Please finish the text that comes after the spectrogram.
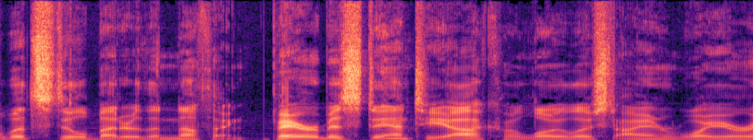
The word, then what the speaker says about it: Barabbas: Barabbas Dantioch, a loyalist iron warrior and man whose name I keep pronouncing as Barbarous on accident, sacrificed himself and overloaded it so that the traitors couldn't use it.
